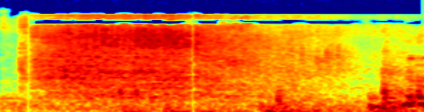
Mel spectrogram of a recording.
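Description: Carbonated Sprite hissing from a plastic soda bottle, a fizzing hiss that starts sharply and fades away within about two seconds.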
